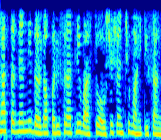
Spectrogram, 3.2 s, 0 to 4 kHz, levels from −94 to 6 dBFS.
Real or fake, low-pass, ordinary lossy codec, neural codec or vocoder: fake; 3.6 kHz; none; vocoder, 44.1 kHz, 128 mel bands every 512 samples, BigVGAN v2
